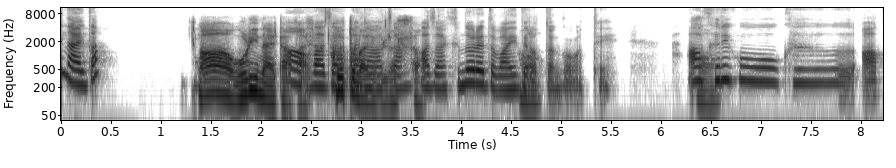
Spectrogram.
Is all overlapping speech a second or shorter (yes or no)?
no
